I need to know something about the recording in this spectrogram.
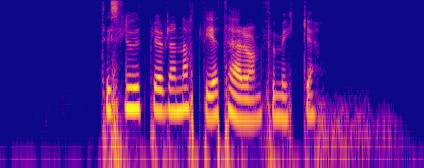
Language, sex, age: Swedish, female, 22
